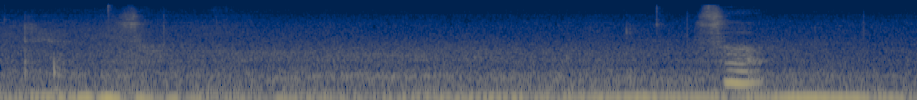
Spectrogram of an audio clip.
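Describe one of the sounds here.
A young woman speaks quietly and calmly close to a microphone.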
